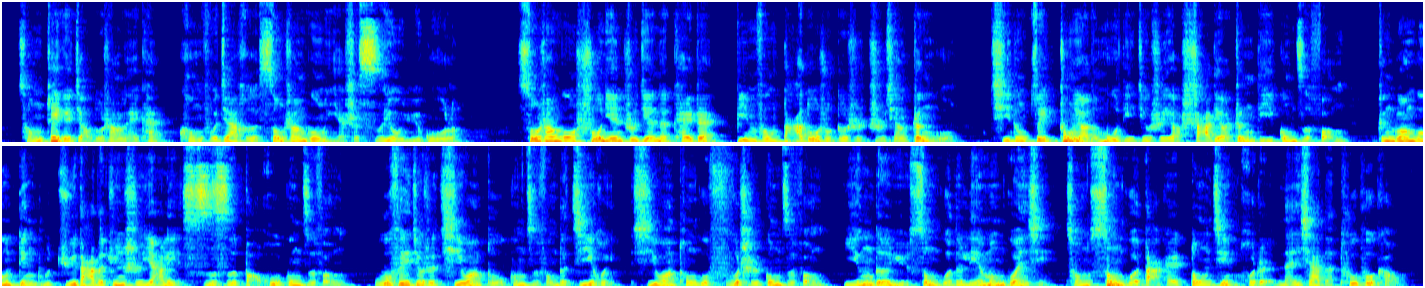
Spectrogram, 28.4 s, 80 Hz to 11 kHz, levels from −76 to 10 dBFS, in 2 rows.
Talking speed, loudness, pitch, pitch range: 270 characters per minute, -23 LUFS, 120 Hz, 95-150 Hz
